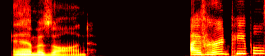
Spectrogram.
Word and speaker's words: Amazon: People often call Amazon with stress on the zone. It's Amazon.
